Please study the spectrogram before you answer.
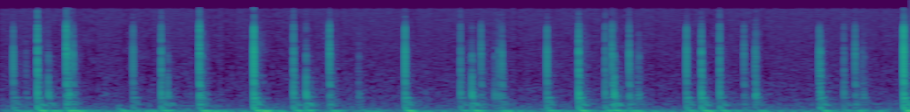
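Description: Fingertips and nails of both hands tap quickly across a large, flat, inlaid wooden chess board. The sound is a rapid, uneven patter of short, dry clicks with bright edges and almost no ring, over a steady low hum.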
